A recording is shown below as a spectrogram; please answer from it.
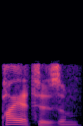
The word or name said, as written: pietism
